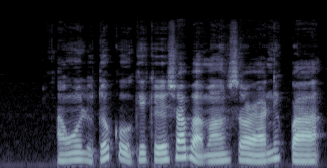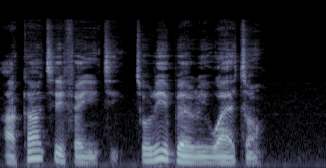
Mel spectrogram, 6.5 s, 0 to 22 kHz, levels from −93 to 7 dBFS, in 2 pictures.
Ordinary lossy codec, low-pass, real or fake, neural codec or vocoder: none; 14.4 kHz; real; none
